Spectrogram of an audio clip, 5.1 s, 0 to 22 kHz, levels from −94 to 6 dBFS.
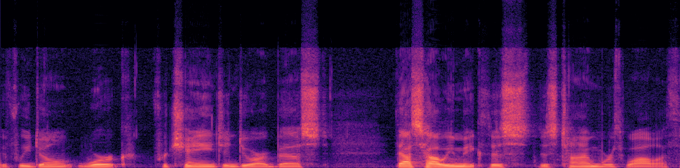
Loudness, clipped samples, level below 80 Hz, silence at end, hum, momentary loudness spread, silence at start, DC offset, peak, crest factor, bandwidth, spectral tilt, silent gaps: -21 LUFS; under 0.1%; -76 dBFS; 0 s; none; 10 LU; 0 s; under 0.1%; -2 dBFS; 20 dB; 16.5 kHz; -4 dB/octave; none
